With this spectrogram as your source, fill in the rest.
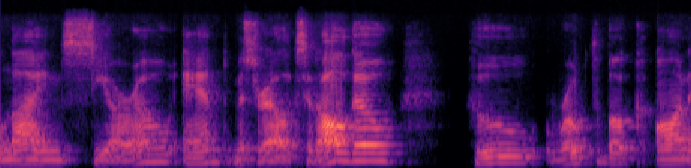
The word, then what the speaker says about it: Hidalgo: Alex Hidalgo, who wrote the book on SLOs. We literally talked before the webinar that you don't pronounce the H.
